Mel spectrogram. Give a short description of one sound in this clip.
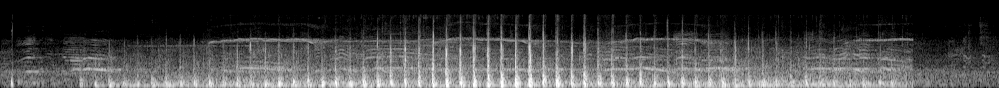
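A horse's hooves drum in a fast, even patter on a hollow board.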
